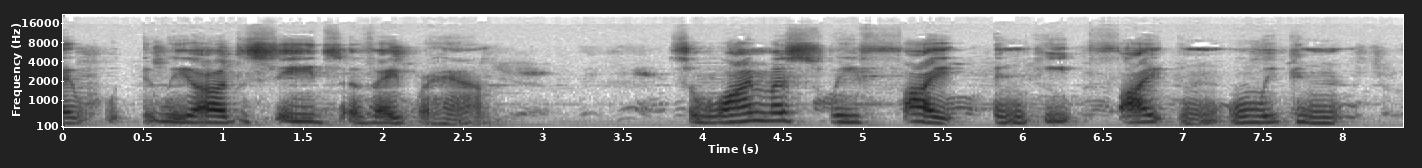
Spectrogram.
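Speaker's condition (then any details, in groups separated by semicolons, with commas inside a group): Cerebral palsy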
